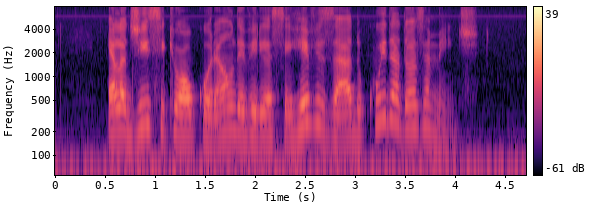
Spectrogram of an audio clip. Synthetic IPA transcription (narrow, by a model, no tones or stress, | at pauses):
ɛlɐd͡ʒisɪkɪʊawkoɾɐ̃w̃d̪eveɾiɐseɾɦevizad̪ʊkujd̪ad̪ɔzɐmḛ̃nt͡ʃɪ̥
